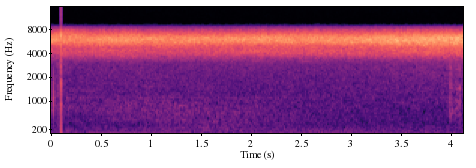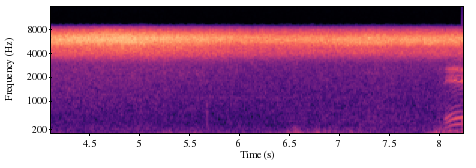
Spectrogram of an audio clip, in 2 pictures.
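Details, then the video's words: Vast numbers of red-eyed cicadas singing for mates. Their continuous high electric whine swells slightly in the middle, and a voice begins speaking right at the close. "Cicadas singing?"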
